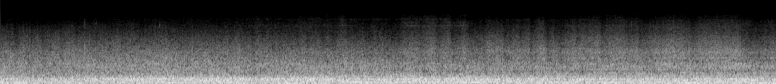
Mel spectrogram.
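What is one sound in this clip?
Wind roars loudly across a microphone while riding outdoors.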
